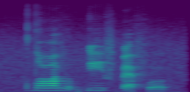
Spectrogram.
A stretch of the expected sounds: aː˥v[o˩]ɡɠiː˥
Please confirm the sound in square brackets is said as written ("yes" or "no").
no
